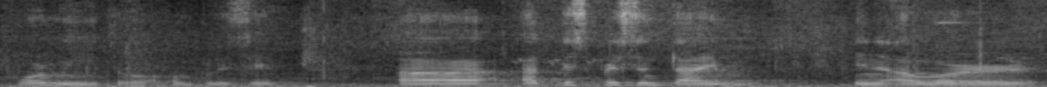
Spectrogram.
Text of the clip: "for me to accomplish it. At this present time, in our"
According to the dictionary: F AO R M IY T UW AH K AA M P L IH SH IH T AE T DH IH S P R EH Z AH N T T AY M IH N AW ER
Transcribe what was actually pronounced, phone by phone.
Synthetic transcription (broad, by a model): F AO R M IY T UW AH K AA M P L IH S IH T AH T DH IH S P R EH S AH N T T AY M IH N AW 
